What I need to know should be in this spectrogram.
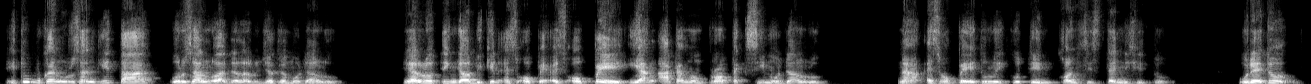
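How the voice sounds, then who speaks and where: A middle-aged man talks through trading in a blunt, lecturing way, with a Jakarta slang accent. His voice sits a little high and has a rough, gravelly edge. He stays animated and direct as he explains. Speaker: trading educator. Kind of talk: casual market commentary.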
